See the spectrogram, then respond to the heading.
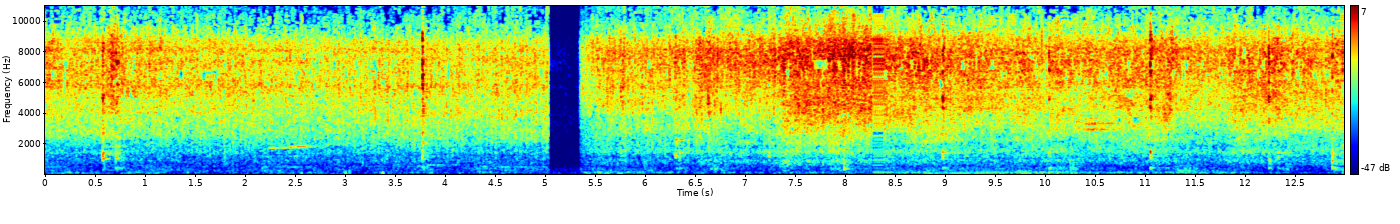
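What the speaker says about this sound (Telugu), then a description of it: "అంతా బాగా కలుపుకున్నాక ఒక 2 minutes వేగించాక కలుపుకోవాలి." Okra (ladies finger) curry frying in a pan with salt added, stirred now and then over a continuous close sizzle, with scattered clicks of the utensil and a brief drop in sound midway.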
